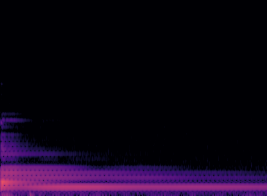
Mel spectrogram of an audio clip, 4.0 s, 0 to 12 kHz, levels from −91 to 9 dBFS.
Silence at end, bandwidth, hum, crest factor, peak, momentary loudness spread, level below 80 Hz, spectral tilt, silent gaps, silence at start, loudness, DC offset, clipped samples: 0 s; 1.6 kHz; none; 20 dB; -24 dBFS; 10 LU; -70 dBFS; -11.5 dB/octave; none; 0 s; -47 LUFS; under 0.1%; under 0.1%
